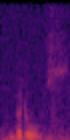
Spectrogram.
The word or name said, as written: brus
